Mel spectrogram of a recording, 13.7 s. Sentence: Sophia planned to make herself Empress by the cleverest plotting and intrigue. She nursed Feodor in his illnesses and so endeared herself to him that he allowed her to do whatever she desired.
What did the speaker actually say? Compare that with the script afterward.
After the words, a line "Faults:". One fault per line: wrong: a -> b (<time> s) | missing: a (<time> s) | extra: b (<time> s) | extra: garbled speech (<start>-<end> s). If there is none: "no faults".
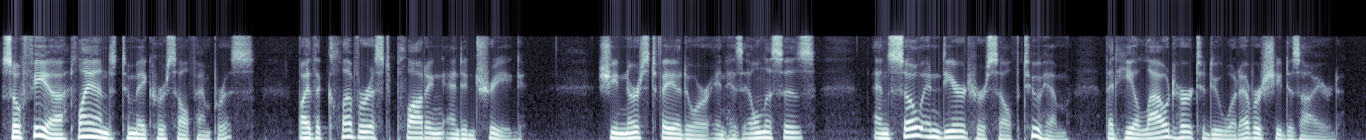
Sophia planned to make herself Empress by the cleverest plotting and intrigue. She nursed Feodor in his illnesses and so endeared herself to him that he allowed her to do whatever she desired.
Faults:
no faults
